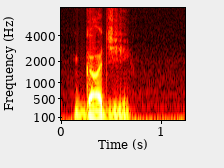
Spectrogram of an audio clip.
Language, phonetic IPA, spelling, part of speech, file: Polish, [ˈɡad͡ʑi], gadzi, adjective, Pl-gadzi.ogg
